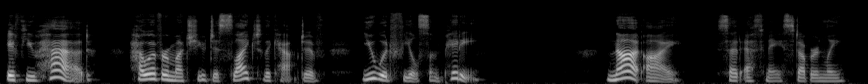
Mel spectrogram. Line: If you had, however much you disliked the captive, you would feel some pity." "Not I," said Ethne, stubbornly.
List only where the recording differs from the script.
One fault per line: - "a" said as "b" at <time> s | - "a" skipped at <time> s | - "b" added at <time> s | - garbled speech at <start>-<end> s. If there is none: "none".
none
